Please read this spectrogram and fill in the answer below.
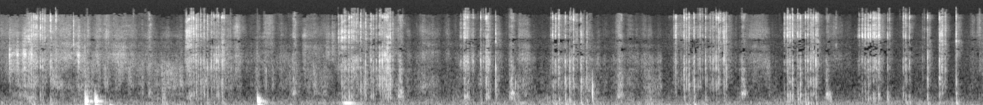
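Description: Metal scissors cutting light blue fabric around a marked circle: quiet crisp snips in short runs, with brief pauses between them as the cloth is turned.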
